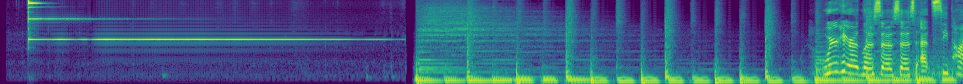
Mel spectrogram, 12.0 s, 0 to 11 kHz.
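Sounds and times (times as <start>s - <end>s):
bell-like ding: 0.4s - 5.1s
music with bass and drum beat: 5.2s - 12.0s.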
